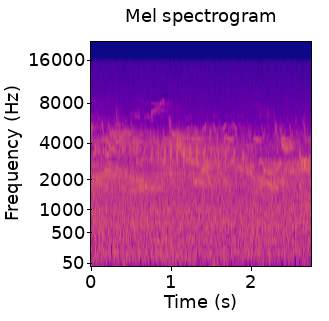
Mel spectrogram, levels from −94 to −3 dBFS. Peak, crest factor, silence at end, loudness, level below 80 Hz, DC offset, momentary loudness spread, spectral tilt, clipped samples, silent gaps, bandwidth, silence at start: -26 dBFS; 14 dB; 0 s; -37 LUFS; -64 dBFS; under 0.1%; 3 LU; -2.5 dB/octave; under 0.1%; none; 16 kHz; 0 s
